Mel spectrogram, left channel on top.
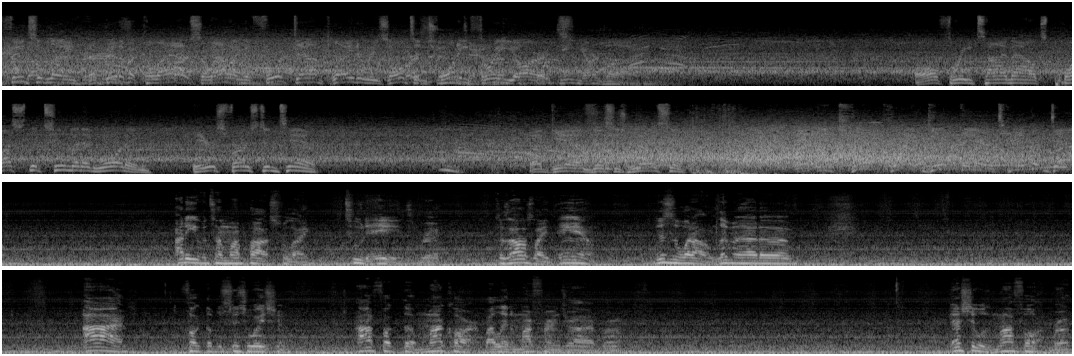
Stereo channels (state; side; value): different; both; correlation 0.00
